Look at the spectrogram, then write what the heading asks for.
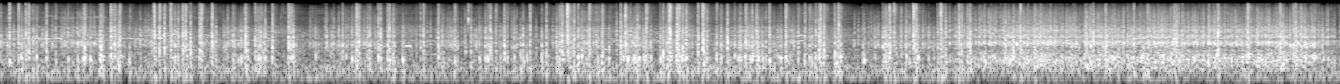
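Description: Fireworks finale barrage: many aerial shells bursting at once, a dense run of rapid, overlapping bangs with no let-up.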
